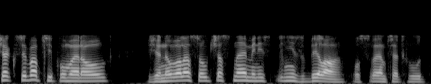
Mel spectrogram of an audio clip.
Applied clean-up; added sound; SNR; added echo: neural separator model SepFormer WHAM!.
